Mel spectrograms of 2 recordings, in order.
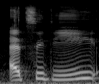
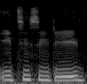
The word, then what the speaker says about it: etcd: object next we have the Etsy D or etcd depends on how you pronounce it and that's basically distributed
